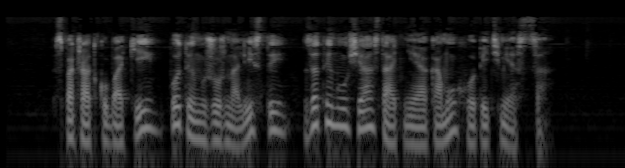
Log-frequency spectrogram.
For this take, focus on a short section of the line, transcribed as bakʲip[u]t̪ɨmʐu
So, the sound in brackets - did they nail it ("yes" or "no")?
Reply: no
